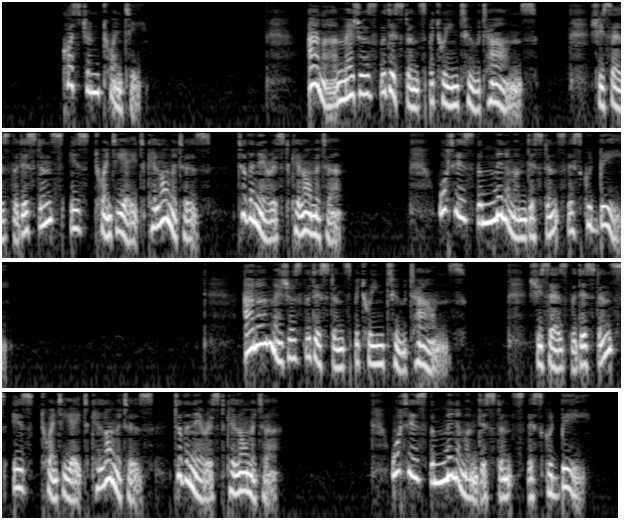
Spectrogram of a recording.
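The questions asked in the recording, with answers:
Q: What is the minimum distance this could be?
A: 27.5 km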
